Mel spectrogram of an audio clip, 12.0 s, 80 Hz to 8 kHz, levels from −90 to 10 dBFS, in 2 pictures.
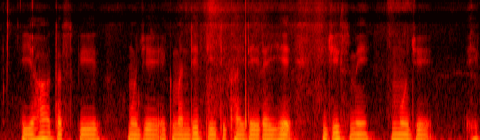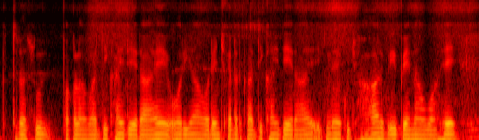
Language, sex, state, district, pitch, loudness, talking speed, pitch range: Hindi, male, Maharashtra, Dhule, 110 Hz, -36 LUFS, 175 wpm, 105-115 Hz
